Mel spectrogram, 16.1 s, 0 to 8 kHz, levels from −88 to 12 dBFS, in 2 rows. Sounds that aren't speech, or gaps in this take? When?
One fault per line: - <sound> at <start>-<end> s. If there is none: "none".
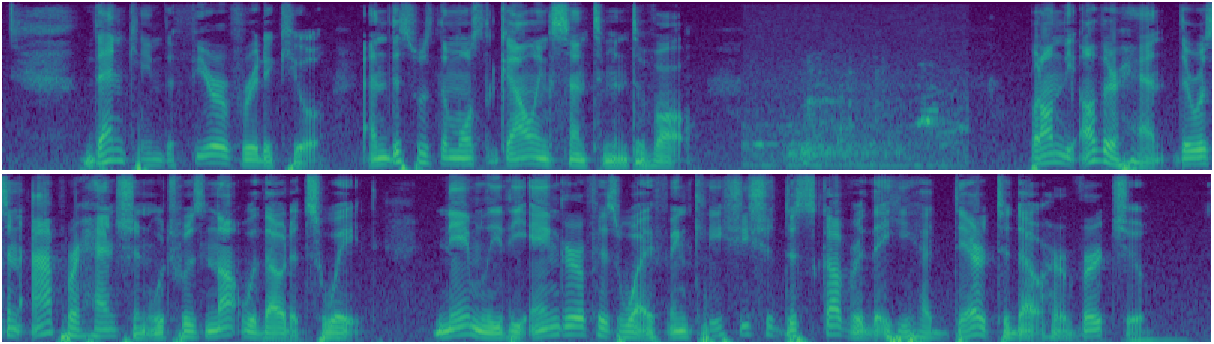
- cough at 4.9-6.5 s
